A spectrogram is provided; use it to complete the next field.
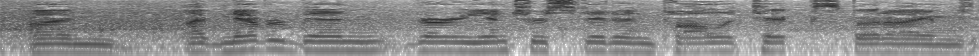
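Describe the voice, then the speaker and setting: Fairly slow speech from a man, noticeable background noise behind it. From Iowa, US Midwest. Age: 60s. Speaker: rally attendee. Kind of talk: street interview. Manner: halting.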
